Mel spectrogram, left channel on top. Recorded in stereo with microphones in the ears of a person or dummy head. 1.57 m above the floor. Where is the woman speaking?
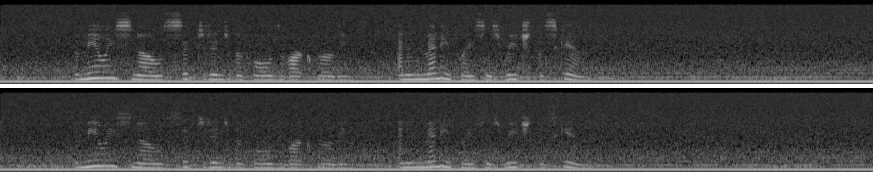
40° left (ahead or behind).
